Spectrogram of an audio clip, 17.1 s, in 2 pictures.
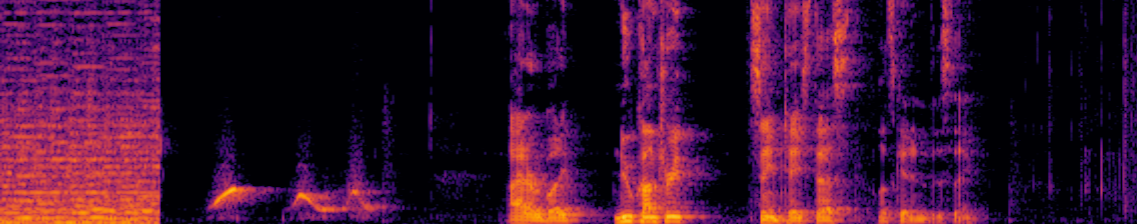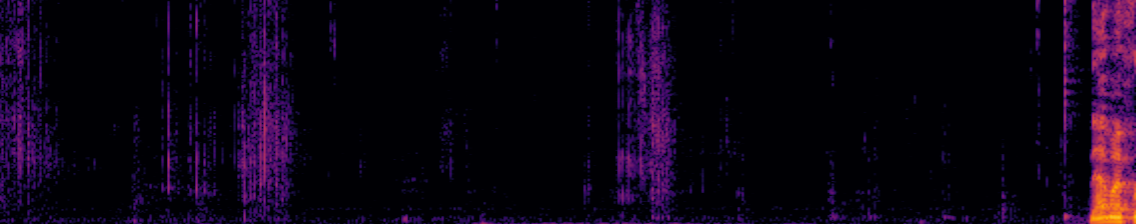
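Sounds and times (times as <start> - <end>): bread being bitten and chewed: 7.4 - 16.6
faint bread crunches: 7.4 - 16.6.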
